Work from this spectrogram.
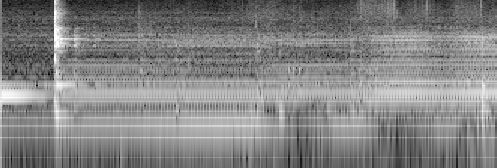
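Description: A steady low buzz with a stack of higher buzzy tones sits under the amp hiss, typical of single-coil pickups catching mains interference.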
